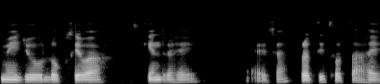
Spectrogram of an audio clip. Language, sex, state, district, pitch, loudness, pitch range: Hindi, male, Chhattisgarh, Bastar, 110 Hz, -20 LUFS, 105-110 Hz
